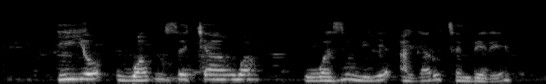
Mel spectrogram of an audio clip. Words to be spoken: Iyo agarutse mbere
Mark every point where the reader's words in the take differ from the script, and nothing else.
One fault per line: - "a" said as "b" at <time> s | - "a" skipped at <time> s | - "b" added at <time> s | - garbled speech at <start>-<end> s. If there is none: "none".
- "uwabuze cyangwa uwazimiye" added at 1.2 s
